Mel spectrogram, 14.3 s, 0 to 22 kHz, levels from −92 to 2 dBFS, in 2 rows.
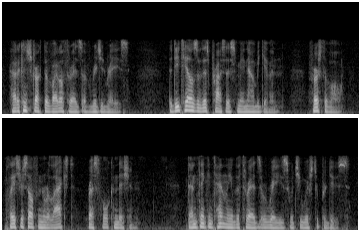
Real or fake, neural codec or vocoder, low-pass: real; none; 5.4 kHz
